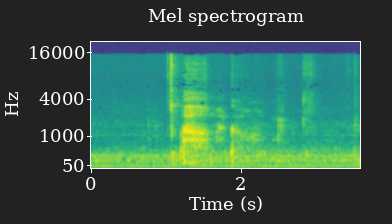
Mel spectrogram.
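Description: Crispy fried fish crunches as a woman bites into it.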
